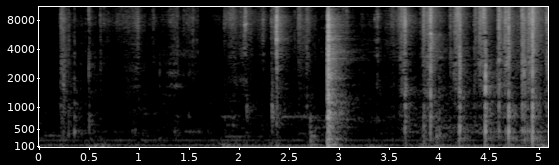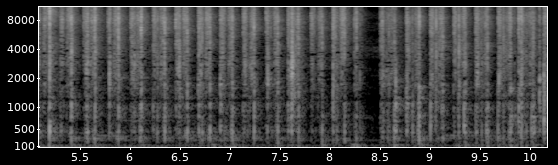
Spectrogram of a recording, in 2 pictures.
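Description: A tarot deck being shuffled: many quick, crisp card flicks and riffles in a dense, steady patter, with a brief pause near the end and no talking.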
